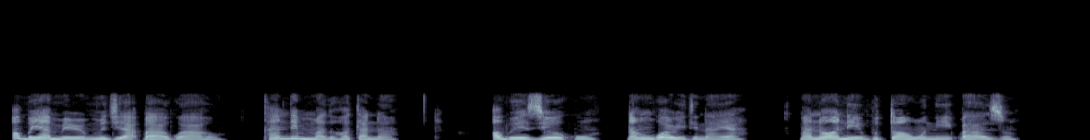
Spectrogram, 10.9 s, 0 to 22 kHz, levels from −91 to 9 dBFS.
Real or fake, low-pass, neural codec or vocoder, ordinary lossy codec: real; 7.2 kHz; none; none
